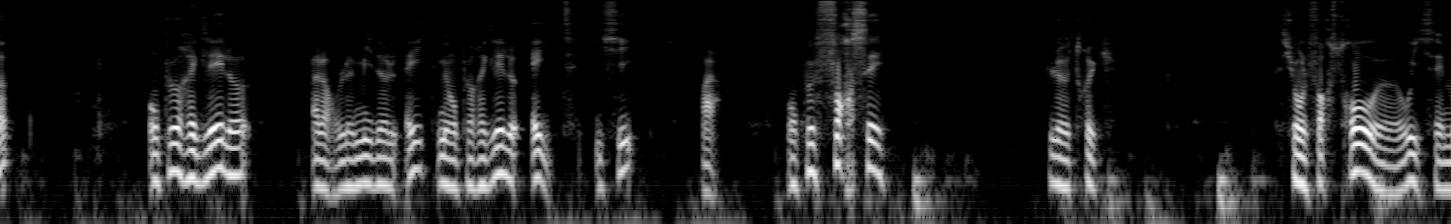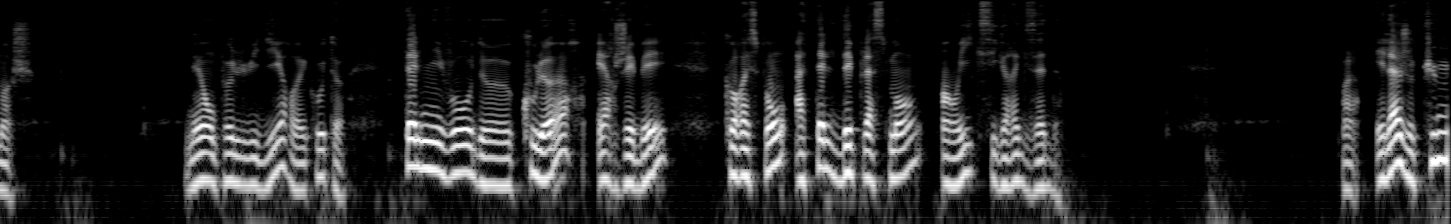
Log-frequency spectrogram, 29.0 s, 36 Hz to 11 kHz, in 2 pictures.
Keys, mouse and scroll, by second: 0.2-0.7 drag, 2.1 click, 4.0-7.7 drag, 9.3-10.5 alt+drag, 11.0-11.5 scroll down 2, 11.5 middle click, 12.2-13.6 alt+drag, 15.2-16.9 drag, 17.7 click, 18.5-25.0 drag, 26.6-28.7 drag.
